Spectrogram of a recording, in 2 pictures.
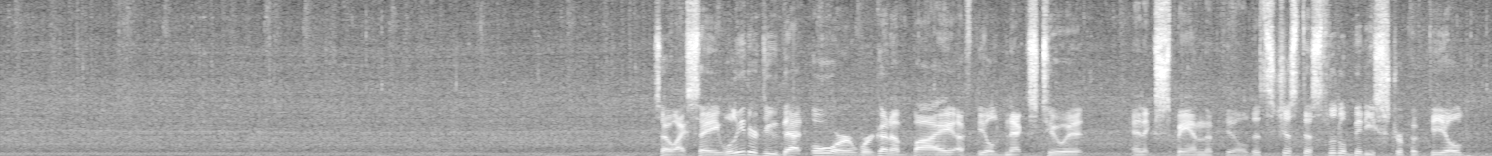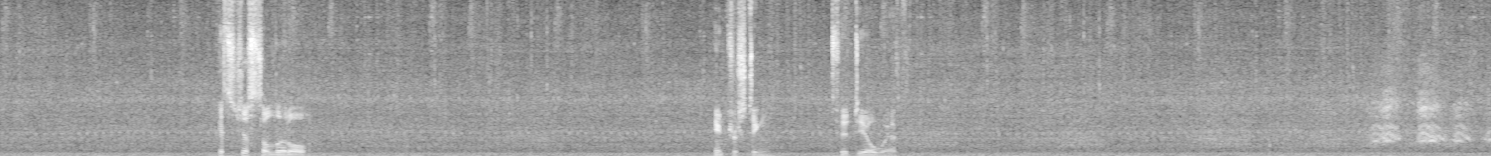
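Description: A tractor engine hums steadily at a low pitch.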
